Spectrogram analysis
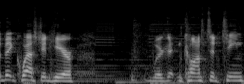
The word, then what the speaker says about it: Constantine: Constantine is actually the proper way to pronounce it, and he says so in the comics. Constantine rhymes with wine, and all the British creators are like, it's pronounced Constantine.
